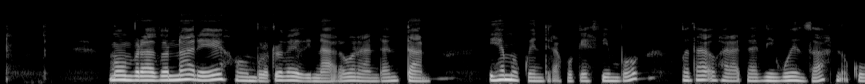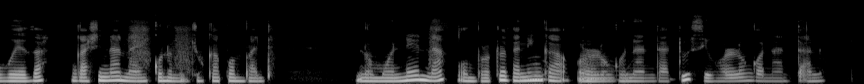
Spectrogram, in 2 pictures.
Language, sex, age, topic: Oshiwambo, female, 25-35, finance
